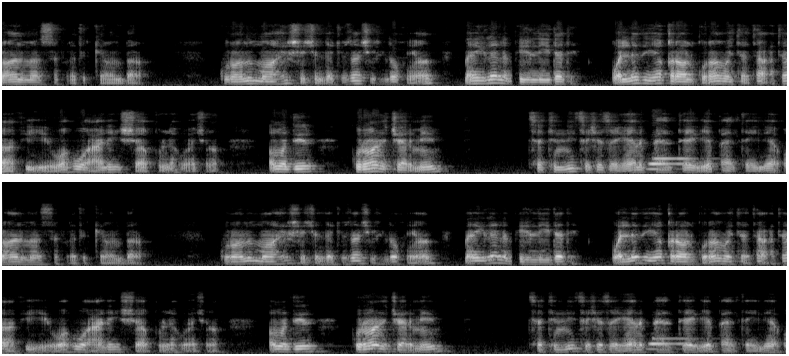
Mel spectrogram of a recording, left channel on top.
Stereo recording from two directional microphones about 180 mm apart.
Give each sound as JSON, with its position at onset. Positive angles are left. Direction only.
{"t": 0.0, "sound": "speech", "side_deg": 40}
{"t": 13.2, "sound": "speech", "side_deg": 40}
